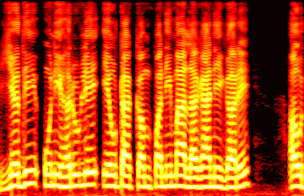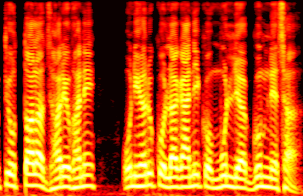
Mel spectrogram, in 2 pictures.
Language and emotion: Nepali, neutral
